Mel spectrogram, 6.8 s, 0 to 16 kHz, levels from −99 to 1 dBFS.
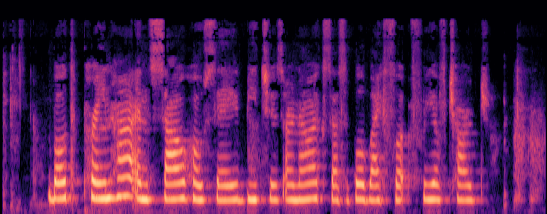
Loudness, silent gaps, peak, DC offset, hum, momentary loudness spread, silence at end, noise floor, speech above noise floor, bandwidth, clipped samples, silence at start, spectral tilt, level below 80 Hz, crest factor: -16 LUFS; none; -2 dBFS; under 0.1%; none; 10 LU; 0.15 s; -47 dBFS; 31 dB; 11.5 kHz; under 0.1%; 0.6 s; -4.5 dB/octave; -58 dBFS; 14 dB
